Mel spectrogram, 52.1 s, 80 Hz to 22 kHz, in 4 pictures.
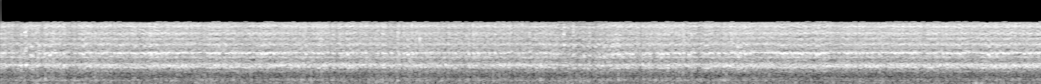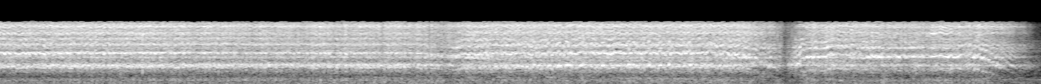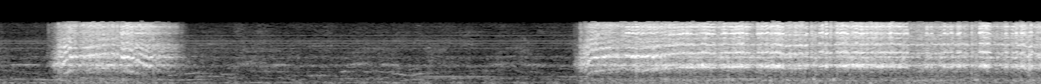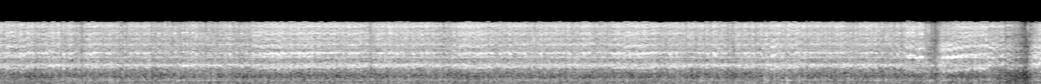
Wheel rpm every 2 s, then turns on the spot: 230, 230, 230, 230, 230, 230, 230, 230, 240, 210, 200, 150, 150, 70, 30, 0, 30, 210, 230, 230, 230, 230, 230, 230, 230, 170.
none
